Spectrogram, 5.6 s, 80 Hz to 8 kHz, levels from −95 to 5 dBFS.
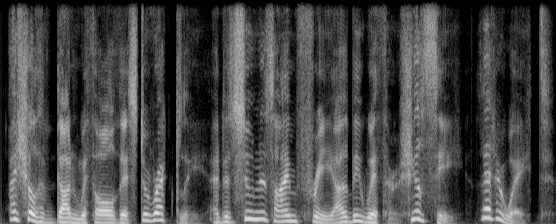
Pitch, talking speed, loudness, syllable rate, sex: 170 Hz, 250 wpm, -18 LUFS, 4.9 syllables/s, male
